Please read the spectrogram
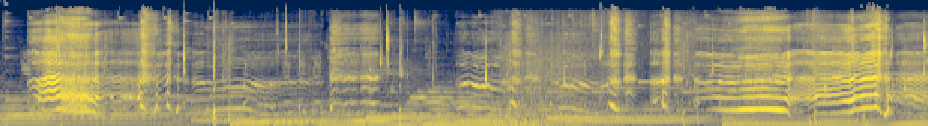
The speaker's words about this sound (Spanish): Pero siguió llorando igual, derramando litros de lágrimas hasta que había una gran alberca a su alrededor que alcanzaba la mitad del pasadizo.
